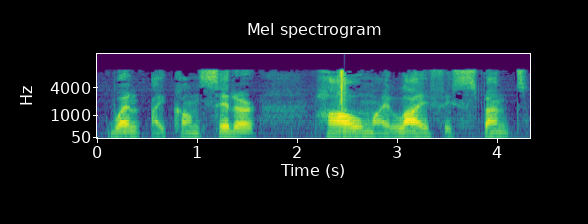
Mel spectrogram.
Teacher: a meter that begins with unstressed syllable and a stressed syllable an unstressed and a stressed syllable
